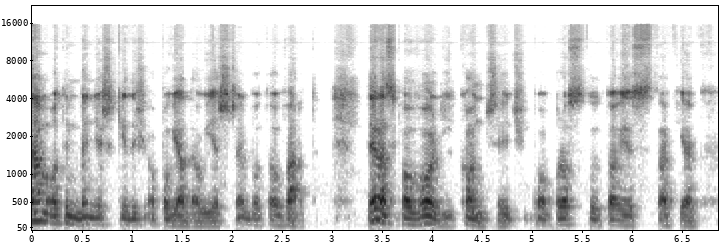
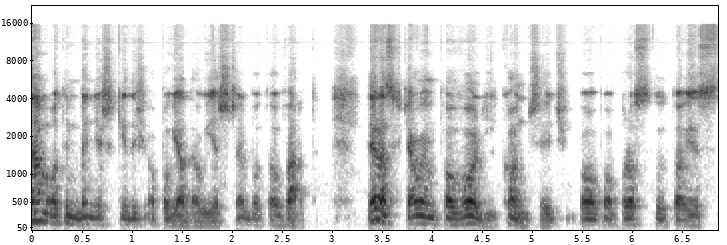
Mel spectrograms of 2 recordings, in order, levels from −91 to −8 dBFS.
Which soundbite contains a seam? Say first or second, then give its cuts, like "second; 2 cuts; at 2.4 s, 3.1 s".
first; 2 cuts; at 3.6 s, 5.0 s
